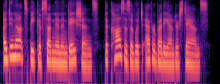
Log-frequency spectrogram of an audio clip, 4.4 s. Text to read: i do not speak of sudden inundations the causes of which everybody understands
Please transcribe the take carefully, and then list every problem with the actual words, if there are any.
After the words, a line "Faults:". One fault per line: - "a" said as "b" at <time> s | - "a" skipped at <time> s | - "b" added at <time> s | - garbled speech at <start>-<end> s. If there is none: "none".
i do not speak of sudden inundations the causes of which everybody understands
Faults:
none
